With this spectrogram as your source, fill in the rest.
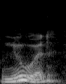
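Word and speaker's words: NEID: why instruments such as newed which is noir lab's new planet hunter installed on the 3.5 meter telescope are needed pronounced new wood it is named after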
